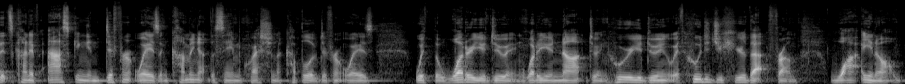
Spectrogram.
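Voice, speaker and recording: American male consultant, very low voice, thoughtful panel talk with restarts. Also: sharp tone. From United States. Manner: thoughtful, hesitant restarts, conversational. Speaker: behavioral science consultant.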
